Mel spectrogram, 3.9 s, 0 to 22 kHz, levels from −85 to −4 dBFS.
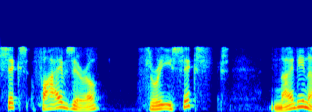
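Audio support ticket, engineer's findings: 2.53–2.72 s, about 180 ms: speech smeared into a buzzy tone or coloured noise that fades out, not a silent gap. VoIP packet loss concealed by the speech codec (Speex path): the decoder repeats the last pitch and filter at falling gain.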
